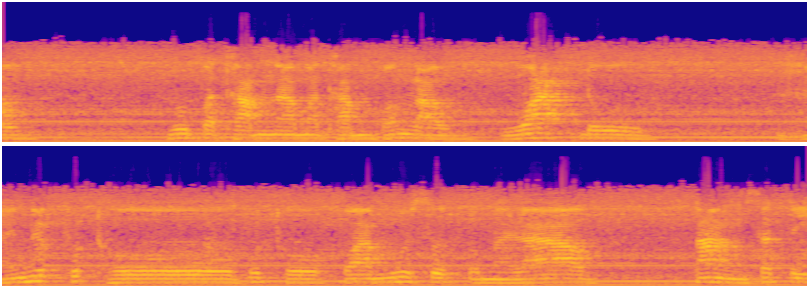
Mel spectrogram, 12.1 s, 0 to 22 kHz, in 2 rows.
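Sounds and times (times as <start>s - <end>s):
man speaking: 0.0s - 0.3s, 1.2s - 5.0s, 5.8s - 10.6s, 11.2s - 12.0s
steady low hum: 0.0s - 12.0s.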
